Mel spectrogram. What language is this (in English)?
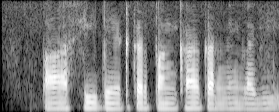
Hindi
